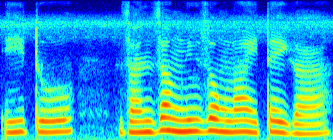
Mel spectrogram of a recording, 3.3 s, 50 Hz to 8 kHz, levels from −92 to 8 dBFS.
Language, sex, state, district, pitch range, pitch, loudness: Wancho, female, Arunachal Pradesh, Longding, 220-240 Hz, 230 Hz, -15 LUFS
